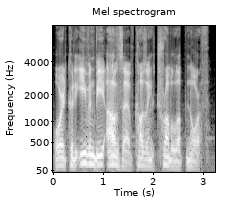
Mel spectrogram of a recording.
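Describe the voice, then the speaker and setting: A man's voice: on the low side, moderate pace, fairly bright tone, dry recording, pitched below the performer's own voice. A man playing a commanding, impatient king with an authoritative manner in a fantasy audio drama. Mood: stern, impatient.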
